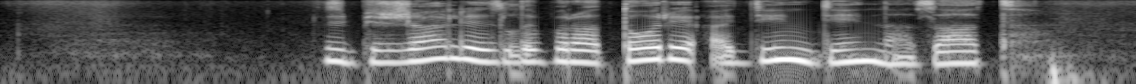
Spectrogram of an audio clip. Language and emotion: Russian, sad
